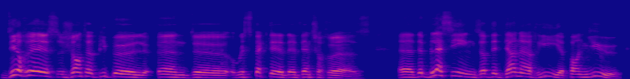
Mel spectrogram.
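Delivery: put-on slow, theatrical French accent. Game master reads blue letter to players, in slow French accent. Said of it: "in the mood for a French accent".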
